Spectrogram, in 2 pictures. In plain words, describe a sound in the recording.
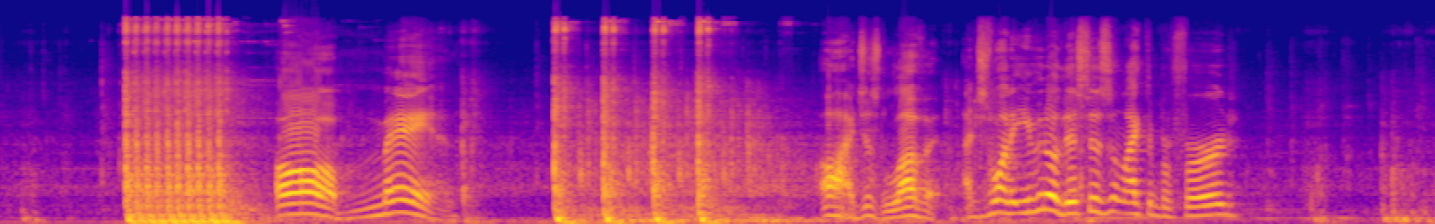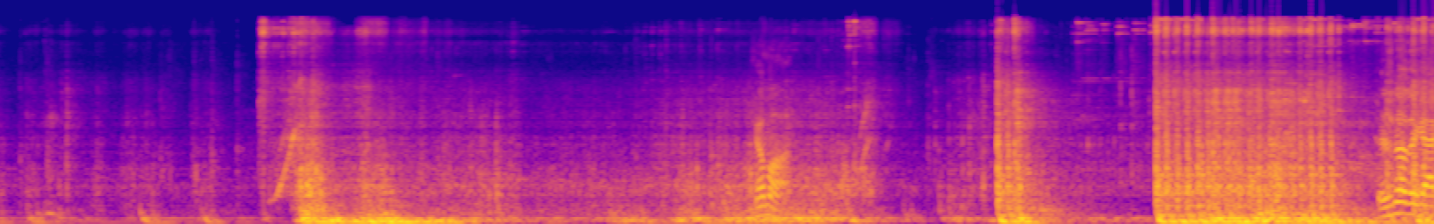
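Gunfire from a video game bursts loudly.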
